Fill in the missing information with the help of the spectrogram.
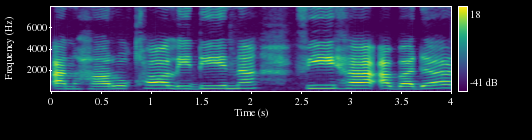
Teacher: Min tahtihal ada nun mati bertemu dengan huruf ikfa atau ta. Maka dia hukumnya ikfa dibaca samar-samar dengan dengung.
